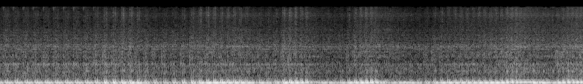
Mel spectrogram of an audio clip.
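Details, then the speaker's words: Kawasaki Versys X 250 at 10,400 km, started right after an engine oil change (about 2.2–2.4 L filled): smooth low idle with a few gentle throttle blips rising and settling cleanly, no knock or rattle; engine running normally. "Sedap bunyi dia siot. Slow. Bunyi dia soft je kan."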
